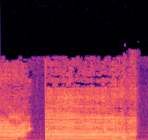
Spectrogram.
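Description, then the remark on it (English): A synthetic fart noise from a Tesla car's fart-sound feature plays twice: a short buzzy blast, a brief pause, then a longer, loud, low reedy rasp that bends downward in pitch at the end. No one speaks. “He found the fart noises too.”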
